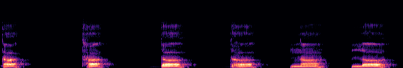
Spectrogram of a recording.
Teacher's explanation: ದಂತ್ಯ ಅಕ್ಷರಗಳು ಅಂದ್ರೆ ಹಲ್ಲುಗಳ ಬಳಿ ಹುಟ್ಟುತ್ತವೆ ಸೋ ಹಲ್ಲುಗಳ ಬಳಿ ಹಲ್ಲುಗಳ ಸಹಾಯದಿಂದ ಹುಟ್ಟುವ ಅಕ್ಷರಗಳನ್ನು ನಾವು ಇಲ್ಲಿ ಉದಾಹರಣೆ ನೋಡಿದ್ರೆ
